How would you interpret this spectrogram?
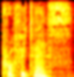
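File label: "prophetess", British English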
